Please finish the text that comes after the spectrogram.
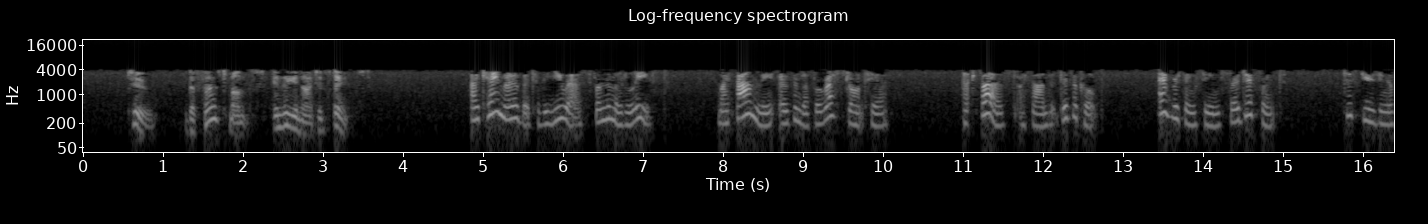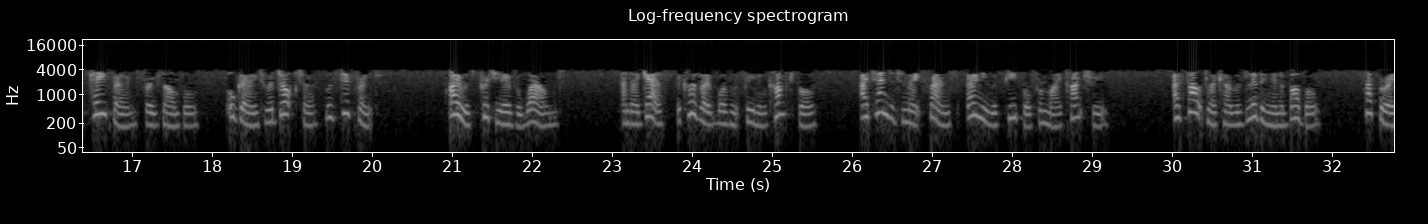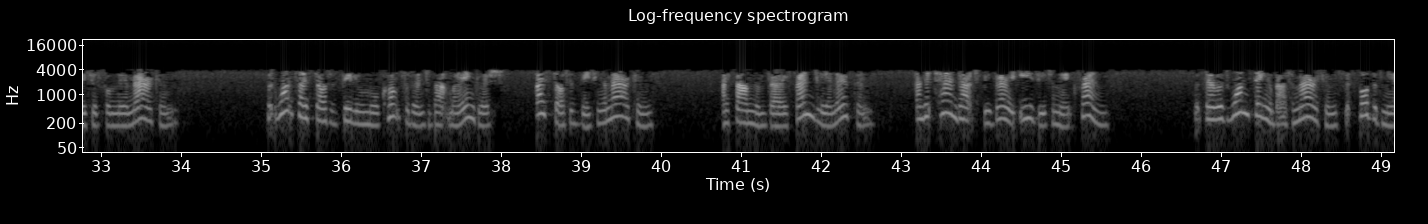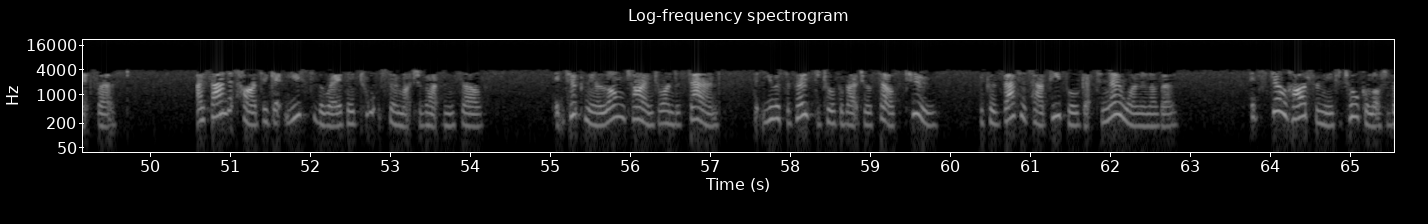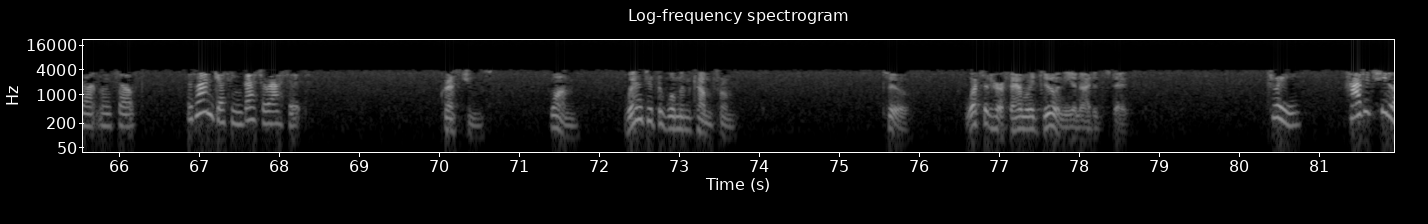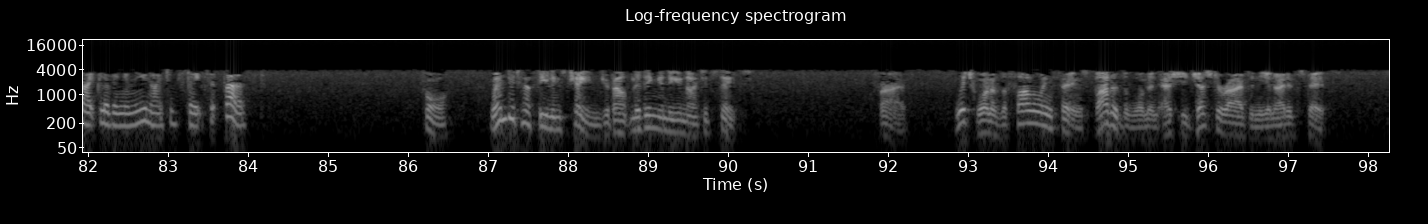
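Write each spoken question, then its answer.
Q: Where did the woman come from?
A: The Middle East

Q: What did her family do in the United States?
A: They opened a restaurant

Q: How did she like living in the United States at first?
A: She found it difficult and felt overwhelmed

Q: When did her feelings change about living in the United States?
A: When she started feeling more confident about her English

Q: Which one of the following things bothered the woman as she just arrived in the United States?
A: Americans talking so much about themselves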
